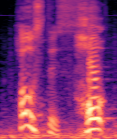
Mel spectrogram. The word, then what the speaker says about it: Houthis: Houthis.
